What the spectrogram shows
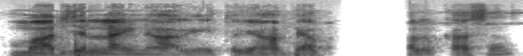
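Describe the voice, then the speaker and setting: Gravelly, husky male grammar teacher. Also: mid-range voice, dry recording, lo-fi sound. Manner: explains in Hindi, reads English examples slowly. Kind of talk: classroom grammar lesson.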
